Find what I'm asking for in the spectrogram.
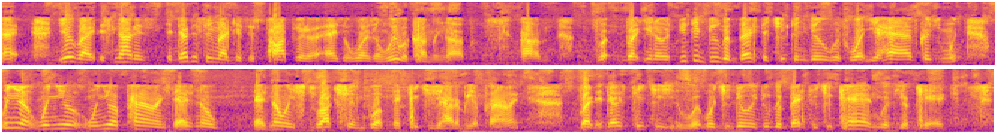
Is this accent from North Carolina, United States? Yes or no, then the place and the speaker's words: yes; North Carolina, United States; I'm from North Carolina.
